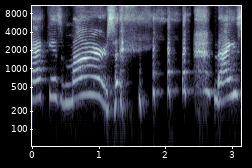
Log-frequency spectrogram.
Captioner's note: laughing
